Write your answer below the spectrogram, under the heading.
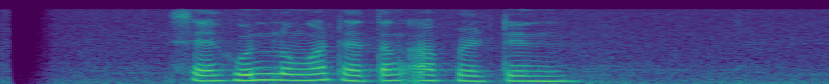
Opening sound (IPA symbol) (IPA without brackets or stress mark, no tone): s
